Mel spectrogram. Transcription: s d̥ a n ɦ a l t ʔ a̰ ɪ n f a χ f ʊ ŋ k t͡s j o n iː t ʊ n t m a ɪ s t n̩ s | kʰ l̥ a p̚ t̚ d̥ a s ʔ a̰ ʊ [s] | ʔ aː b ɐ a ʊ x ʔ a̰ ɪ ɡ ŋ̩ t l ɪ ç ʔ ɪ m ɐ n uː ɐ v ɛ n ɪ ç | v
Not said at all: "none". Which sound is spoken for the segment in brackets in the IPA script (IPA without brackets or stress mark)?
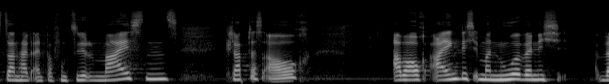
x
